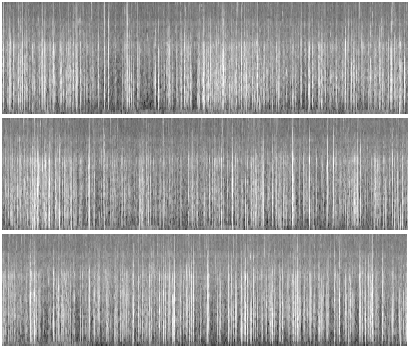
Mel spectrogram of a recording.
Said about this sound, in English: So, hopefully, all of this rain will help.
